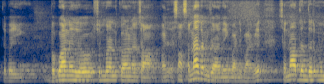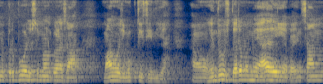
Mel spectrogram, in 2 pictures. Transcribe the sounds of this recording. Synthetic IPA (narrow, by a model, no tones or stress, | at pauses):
t̪ɐbʱai | bʱɐɠʋaːnd͡ʑoːsʊmɾəɽ̃kɐɾɪɽ̃əsãpɐ̃ɦɪ̃ɲɐsãsɐnaːt̪ənĩd͡ʑaːʋãj̃nd̪aːjũpɐ̃ɦɪ̃ɲd͡ʑepaːɽ̃kʰeːsɐnaːt̪ənɪd̪ʱɐɾməmẽpʊɾbuəd͡ʑoːsʊmɾəɽ̃kɐɾɪɽ̃s̬ã | maːɳ̤uəd͡ʑiːmʊkt̪it̪ʰĩːn̆d̪ia̰ːɦe | ɛ̃ːɦɪ̃nd̪usd̪ɐɾmmẽaːeiɛ̃bʱaiɪnsaːn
